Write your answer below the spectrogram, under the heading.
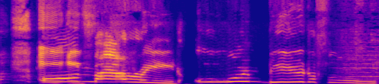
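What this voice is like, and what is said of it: Attempted Australian accent. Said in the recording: “trying to perfect Australian accents ... I'm not great with accents”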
